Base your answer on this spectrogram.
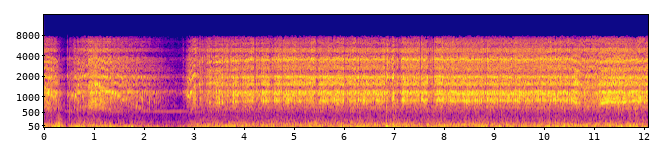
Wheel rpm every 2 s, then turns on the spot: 100, 50, 230, 230, 240, 230.
none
